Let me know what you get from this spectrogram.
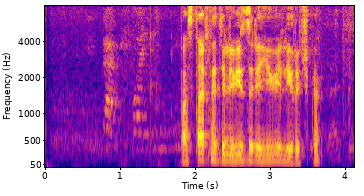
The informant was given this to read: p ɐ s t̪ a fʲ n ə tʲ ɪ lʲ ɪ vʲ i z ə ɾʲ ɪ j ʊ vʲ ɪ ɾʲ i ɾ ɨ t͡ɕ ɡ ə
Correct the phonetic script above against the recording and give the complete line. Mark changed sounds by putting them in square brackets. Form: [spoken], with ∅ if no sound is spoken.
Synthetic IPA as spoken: p ɐ s t̪ a fʲ n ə tʲ ɪ lʲ ɪ vʲ i z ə ɾʲ ɪ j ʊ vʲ ɪ [lʲ] i ɾ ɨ t͡ɕ [k] ə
